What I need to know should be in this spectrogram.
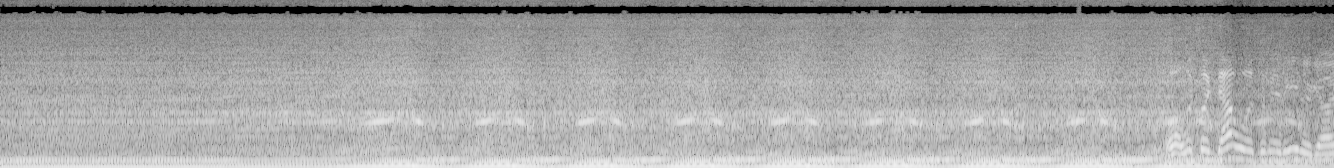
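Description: A car engine idles close by with a steady low rumble that starts to surge and dip in a regular rhythm.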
